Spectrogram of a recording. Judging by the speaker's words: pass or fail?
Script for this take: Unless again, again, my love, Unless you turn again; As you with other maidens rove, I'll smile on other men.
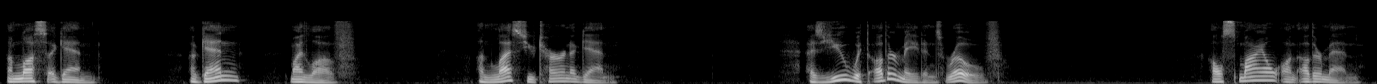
pass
